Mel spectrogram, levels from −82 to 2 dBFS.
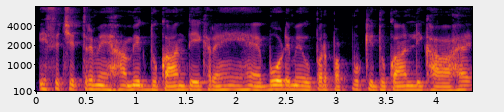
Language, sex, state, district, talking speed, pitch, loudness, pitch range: Hindi, male, Haryana, Jhajjar, 235 wpm, 140 Hz, -18 LUFS, 130-145 Hz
